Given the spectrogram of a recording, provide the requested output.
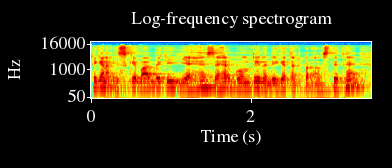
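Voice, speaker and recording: A man's voice: medium pitch, fairly even intonation, moderate pace, mellow. A man giving an informal exam-prep lecture, instructing students with frequent check-in tags and questions he answers himself. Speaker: exam coaching teacher. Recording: echoey room.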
